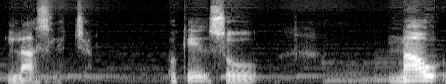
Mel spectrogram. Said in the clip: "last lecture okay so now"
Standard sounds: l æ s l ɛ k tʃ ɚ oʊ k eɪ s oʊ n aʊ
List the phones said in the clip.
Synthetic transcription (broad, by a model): l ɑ s l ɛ tʃ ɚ oʊ k eɪ s oʊ n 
